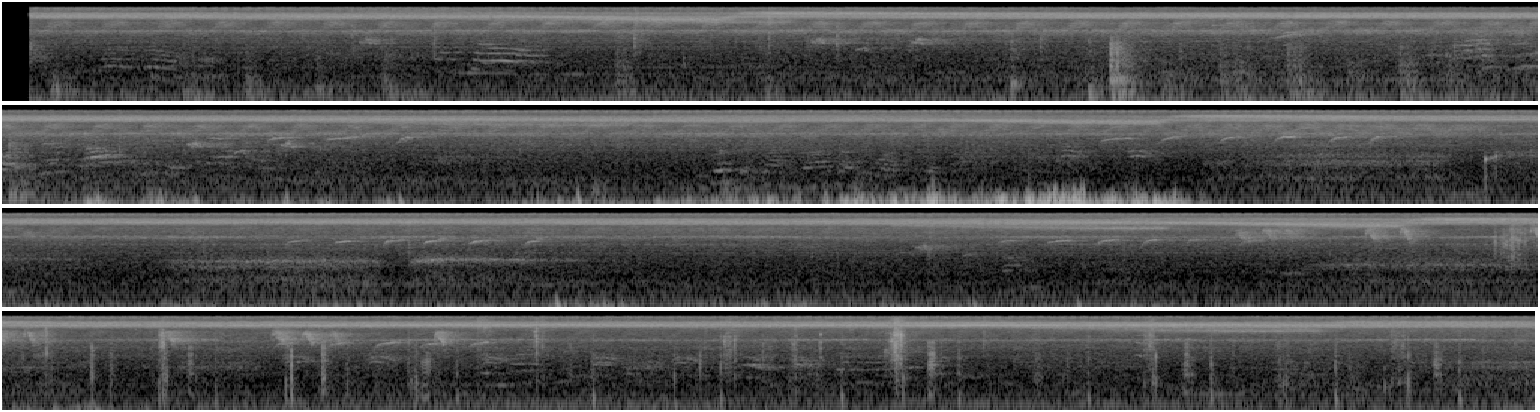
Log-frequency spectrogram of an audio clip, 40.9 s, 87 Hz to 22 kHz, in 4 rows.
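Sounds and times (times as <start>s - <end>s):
forest insects droning: 0.2s - 40.9s
birds chirping: 0.7s - 15.2s, 16.8s - 24.4s, 26.4s - 40.9s
low rumbling on microphone: 10.5s - 32.4s.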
